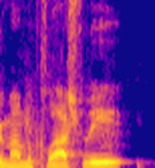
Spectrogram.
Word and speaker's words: Mamukelashvili: I'm not particularly a fan of Sandro Mamukelashvili at his price.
